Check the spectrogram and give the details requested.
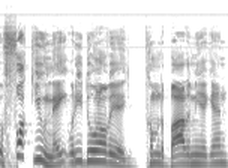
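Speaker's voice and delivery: New York City accent.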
